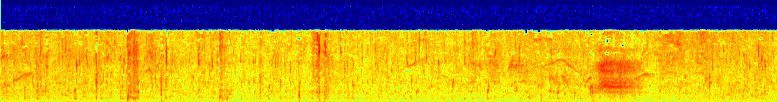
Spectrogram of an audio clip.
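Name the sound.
river water flowing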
